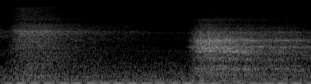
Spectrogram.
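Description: Deep yoga breaths during a lower-body workout, with a forceful nasal exhale followed by a sharper, louder breath, close and alone with no talking.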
